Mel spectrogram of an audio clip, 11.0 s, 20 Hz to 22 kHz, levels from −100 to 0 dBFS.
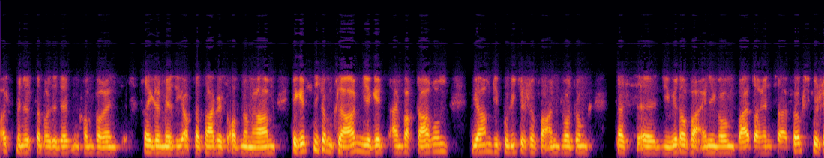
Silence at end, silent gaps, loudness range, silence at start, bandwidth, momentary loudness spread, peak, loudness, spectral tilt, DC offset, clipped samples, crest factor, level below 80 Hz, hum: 0 s; 8.12-8.19 s; 3 LU; 0 s; 3.9 kHz; 6 LU; 0 dBFS; -16 LUFS; -9.5 dB/octave; under 0.1%; under 0.1%; 14 dB; -70 dBFS; none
